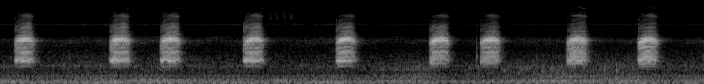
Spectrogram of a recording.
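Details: A squirrel tree frog gives short, raspy, nasal calls in irregular bursts about every second, recorded on 19 August 2022.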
